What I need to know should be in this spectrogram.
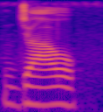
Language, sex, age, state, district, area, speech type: Urdu, male, 18-30, Delhi, Central Delhi, urban, read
